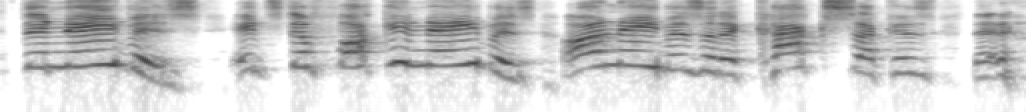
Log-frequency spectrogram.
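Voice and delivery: high, loud mock rant about dog mess; ranting phone call. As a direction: imitate the owner ranting on the phone. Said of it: "she's like".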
